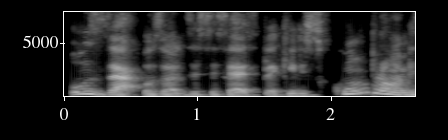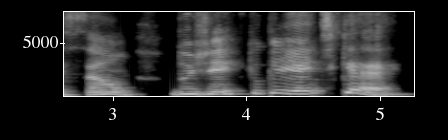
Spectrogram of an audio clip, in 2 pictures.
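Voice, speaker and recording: A woman's voice: mid-range voice, moderate pace. A Brazilian woman, a doctor, giving a chatty live-stream talk to her chat, with lots of fillers and fond little words. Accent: Brazilian Portuguese. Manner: chatty and lively, with many diminutives and filler "né".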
